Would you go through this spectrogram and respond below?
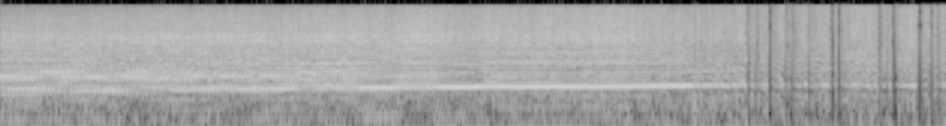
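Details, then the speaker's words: Turbo car on a dyno pull: pitch climbs steadily, then fast fluttering bursts come at the top as it loses boost. A wastegate issue is suspected, not confirmed, and the flapping seen is likely the dump. "hey guys welcome back we think we have a wastegate issue"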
